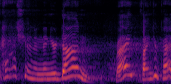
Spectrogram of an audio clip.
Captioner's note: laugh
